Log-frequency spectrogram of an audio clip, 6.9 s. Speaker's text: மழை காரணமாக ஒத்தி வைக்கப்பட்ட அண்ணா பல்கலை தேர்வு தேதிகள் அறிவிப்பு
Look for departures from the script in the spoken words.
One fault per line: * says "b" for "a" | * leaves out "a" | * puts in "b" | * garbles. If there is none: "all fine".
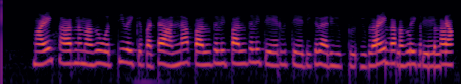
* puts in "பல்கலை"
* garbles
